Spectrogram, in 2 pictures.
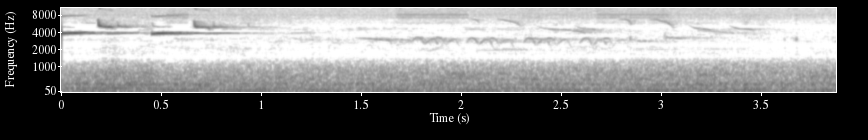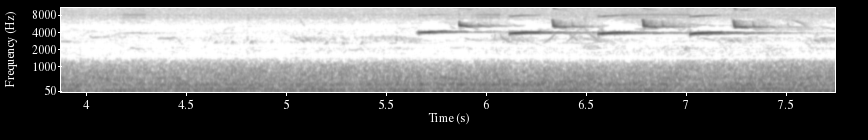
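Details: Great tit (Parus major) in a garden in Weener, East Frisia, northwest Germany, in April 2023, giving bright, high two-note phrases in quick bursts, with thin whistles from other birds and a steady low rumble behind.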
